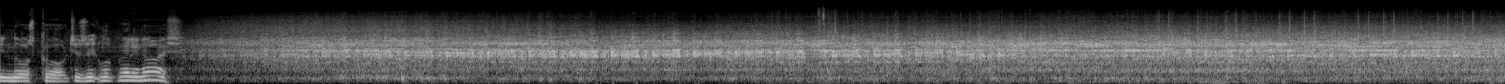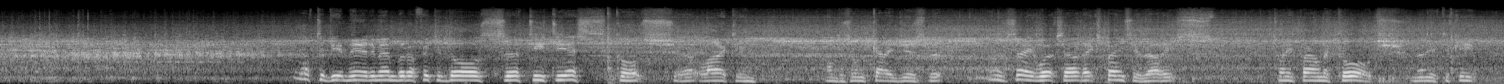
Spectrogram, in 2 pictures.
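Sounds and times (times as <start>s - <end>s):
model train whirring on track: 1.1s - 30.0s.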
